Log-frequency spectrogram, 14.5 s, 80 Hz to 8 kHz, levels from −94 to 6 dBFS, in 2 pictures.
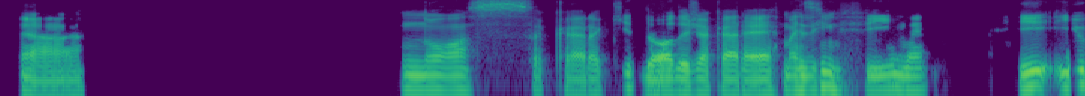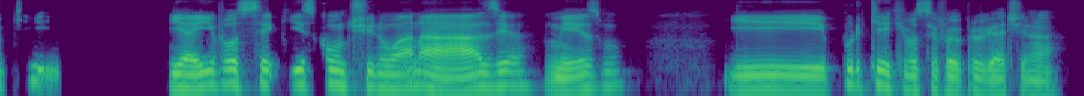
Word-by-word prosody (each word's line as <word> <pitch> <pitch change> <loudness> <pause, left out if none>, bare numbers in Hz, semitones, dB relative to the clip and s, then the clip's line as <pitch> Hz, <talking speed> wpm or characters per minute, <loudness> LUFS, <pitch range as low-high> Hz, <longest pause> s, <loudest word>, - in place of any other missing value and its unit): Ah. 85 -2 -1 2.1
Nossa, 110 -2 -2
cara. - - -3
Que - - -10
dó 95 - +4
do 95 -1 +2
jacaré. 90 -1 +2
Mas, 105 0 -1
enfim, 105 -2 -2
né. 105 -2 0 0.6
E 275 -2 +3
e - - +1
o - - -2
que - - -7 0.7
E 120 0 +4
aí 115 +3 +5
você 145 0 +2
quis 140 0 -1
continuar 125 -4 +1
na 100 0 +6
Ásia 130 +2 0
mesmo. 115 +6 -1 0.6
E 110 -1 0
por 145 -1 -1
que 140 -2 +1
que 120 - -8
você 105 - -1
foi 105 -2 +1
para 100 - -3
o - - -1
Vietnã? 90 -3 -3
110 Hz, 130 wpm, -25 LUFS, 100-125 Hz, 2.1 s, na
